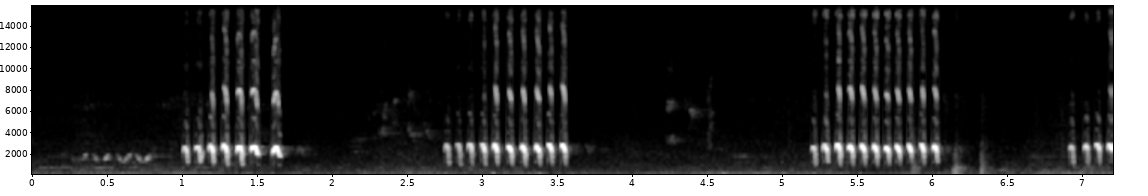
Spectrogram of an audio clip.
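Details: Sooty-headed bulbul (trucukan) calling: bursts of rapid, bright, chattering notes, about eight to ten per burst, each burst lasting under a second and repeated every two seconds or so, over a quiet low rumble.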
